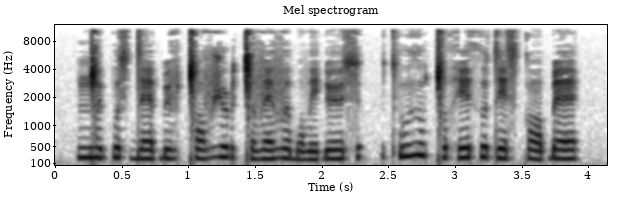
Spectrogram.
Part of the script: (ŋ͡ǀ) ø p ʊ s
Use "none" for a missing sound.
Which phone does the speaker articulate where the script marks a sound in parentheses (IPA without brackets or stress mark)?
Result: ŋ͡ǀ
